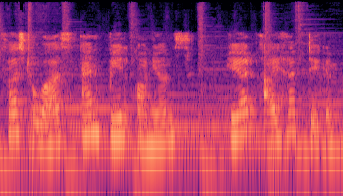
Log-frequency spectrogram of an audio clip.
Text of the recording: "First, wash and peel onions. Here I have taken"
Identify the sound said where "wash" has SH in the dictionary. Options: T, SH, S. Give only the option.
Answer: S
